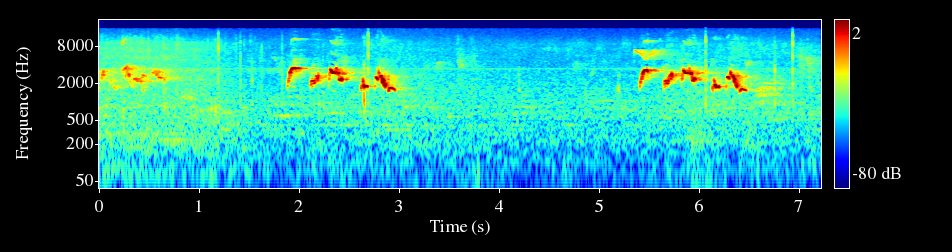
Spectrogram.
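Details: Decoy Red-whiskered bulbul in a trapping session on 3 November 2018 delivers its fighting song: two loud bursts of rich, rolling warbled notes about three seconds apart, with faint clicks and soft background notes.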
